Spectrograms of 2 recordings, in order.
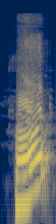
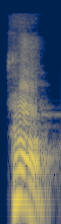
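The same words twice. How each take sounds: First: It is said with an American accent. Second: It is said with a British accent. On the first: "American হচ্ছে যে ফোর" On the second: "British হচ্ছে যে ফোর"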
